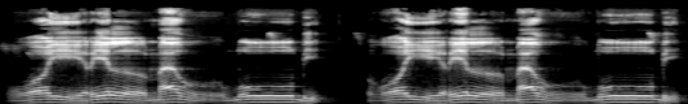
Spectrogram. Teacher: dengan menegangkan pangkal lidah dua harakat tidak boleh lebih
